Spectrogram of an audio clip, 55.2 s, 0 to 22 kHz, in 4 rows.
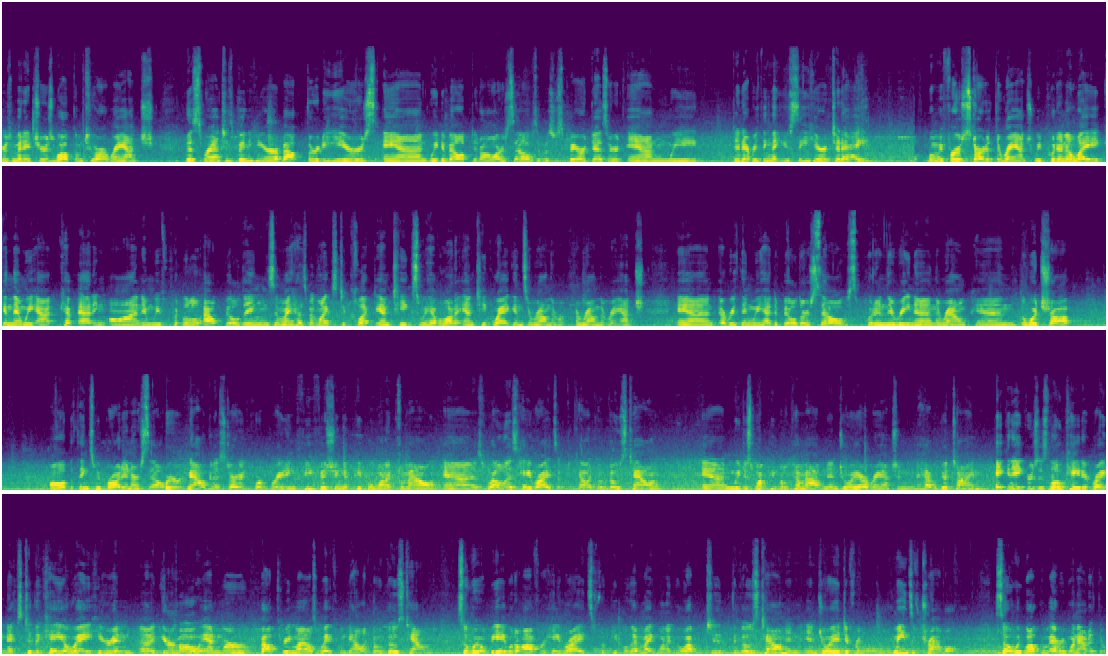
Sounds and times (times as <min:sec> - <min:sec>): Speech: 0:00.0 - 0:27.2, 0:28.2 - 0:55.2.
